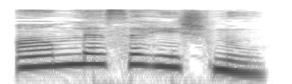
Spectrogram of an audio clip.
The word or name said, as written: ಆಮ್ಲಸಹಿಷ್ಣು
